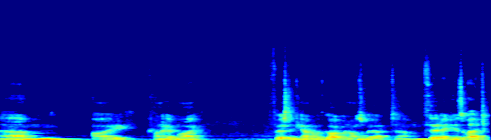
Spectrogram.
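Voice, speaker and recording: A man from New Zealand with a New Zealand accent, telling his story as an interview guest, hesitant with many pauses and restarts. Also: deep voice, creaky, heavy reverb, distant mic, rough recording.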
